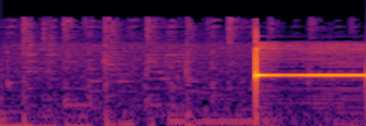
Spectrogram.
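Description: A telephone line tone sounds on an incoming call to a radio show: after low, muffled sounds, a sharp click is followed by a steady, high-pitched tone that holds unbroken to the end.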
